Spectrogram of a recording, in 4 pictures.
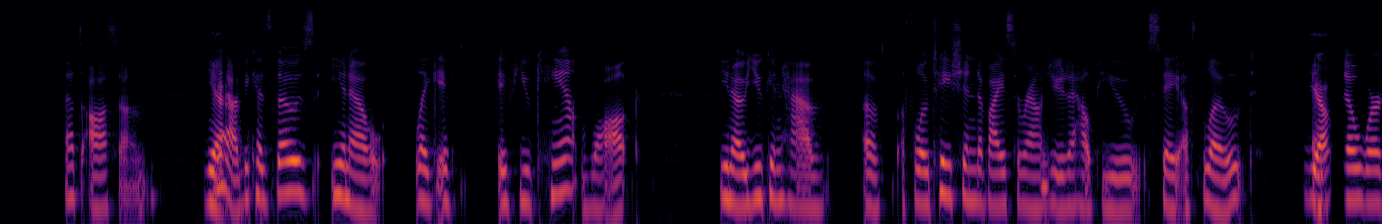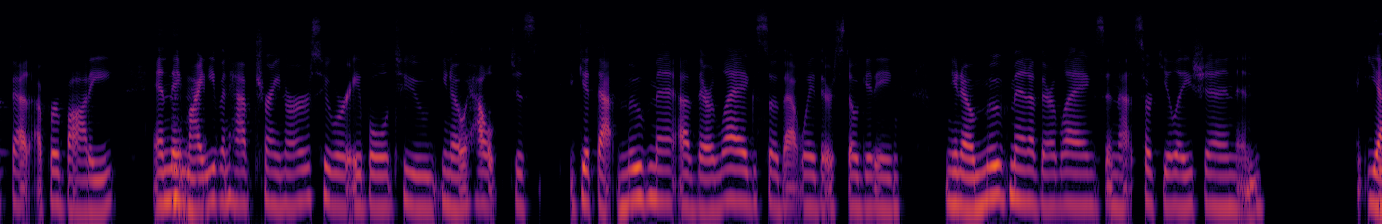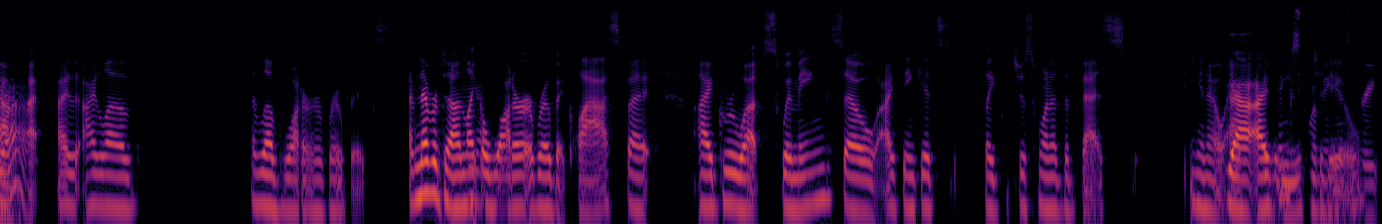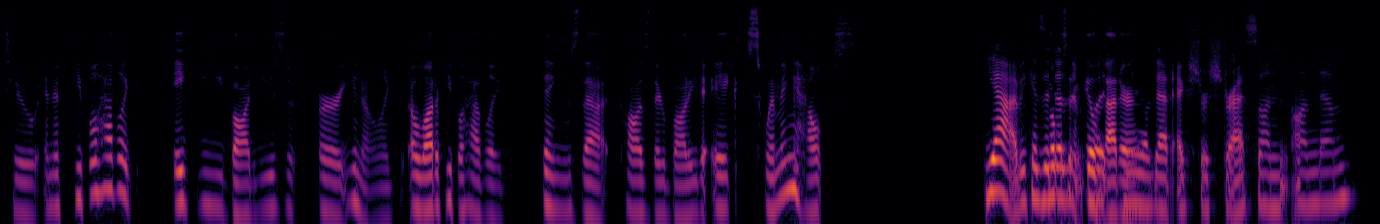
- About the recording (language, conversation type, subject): English, unstructured, How can I make my gym welcoming to people with different abilities?
- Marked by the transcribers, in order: other background noise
